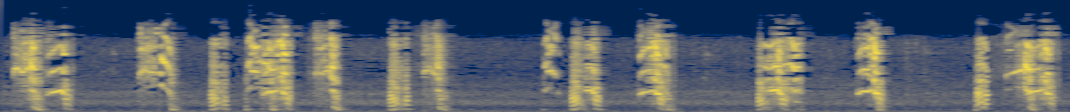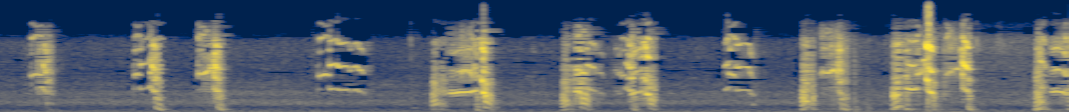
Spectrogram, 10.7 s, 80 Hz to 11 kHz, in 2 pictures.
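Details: Falcon pair at a nest box on an afternoon of 29 September 2016: the male waited all morning before the female arrived for a short courtship dance. Sharp, harsh chipping calls repeat two or three times a second, with a faint low background hum.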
